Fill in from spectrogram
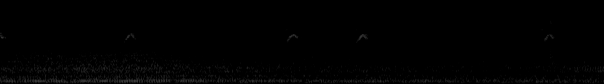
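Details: Hornero calling: four short, clear arched notes, each rising then falling, given at irregular intervals of roughly half a second to a second and a half, over a steady low rumbling background noise.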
